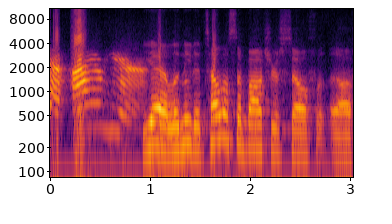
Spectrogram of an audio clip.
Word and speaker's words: Lynita: and her name is Miss lenita did I pronounce your name right that is correct okay how you going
